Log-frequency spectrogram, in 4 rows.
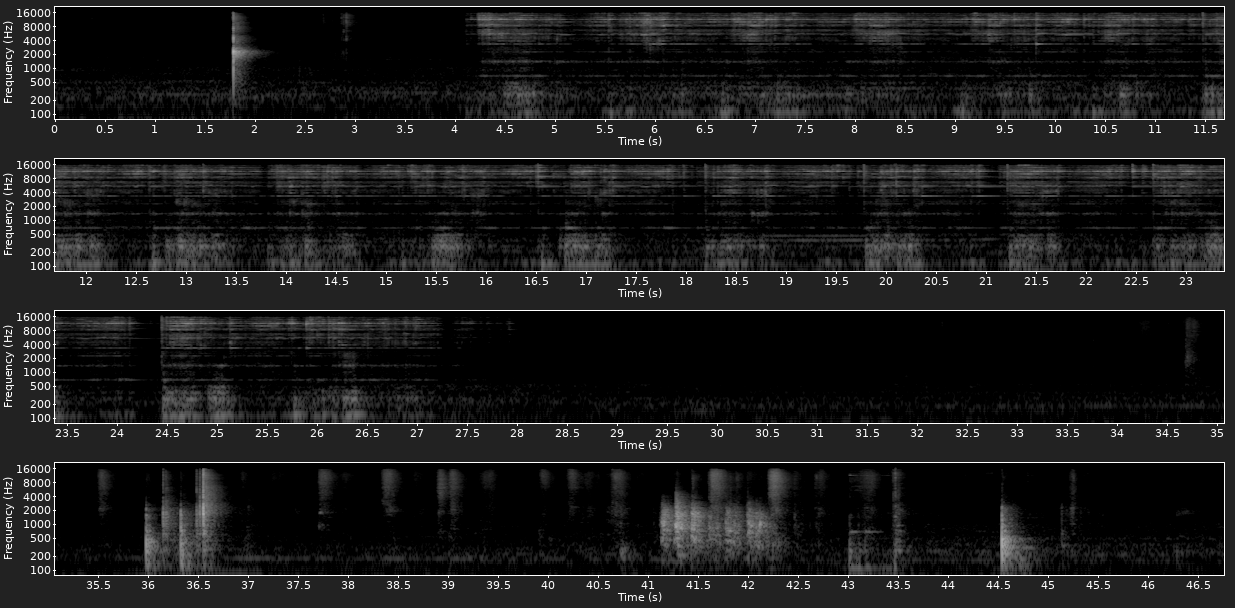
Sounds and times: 4.1s steel brush rubbing over an antique iron 27.6s

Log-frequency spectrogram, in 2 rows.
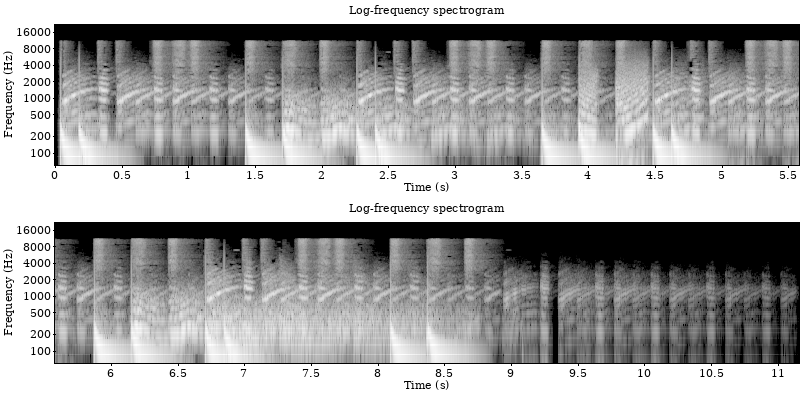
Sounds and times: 1.5s drum 2.8s
3.7s drum 8.9s

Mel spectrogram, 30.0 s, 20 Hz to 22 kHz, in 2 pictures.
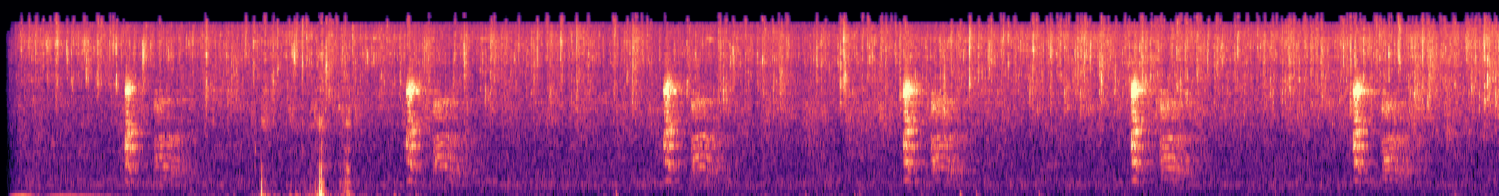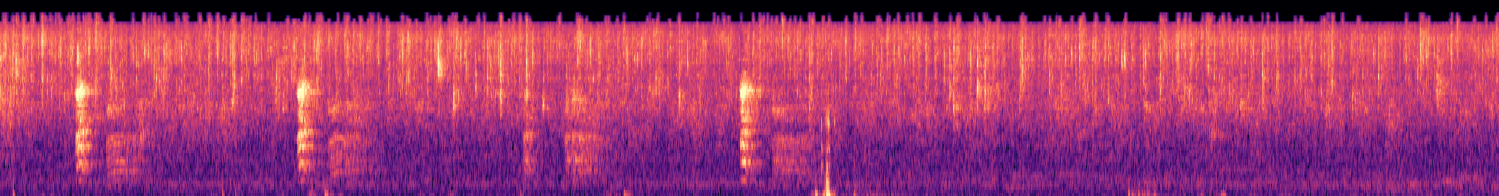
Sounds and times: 0.1s rain 29.9s
1.2s frog 1.9s
4.1s frog 4.6s
6.6s frog 7.2s
9.0s frog 9.6s
11.3s frog 12.0s
13.5s frog 14.3s
15.8s frog 16.4s
18.0s frog 18.6s
22.4s frog 23.2s

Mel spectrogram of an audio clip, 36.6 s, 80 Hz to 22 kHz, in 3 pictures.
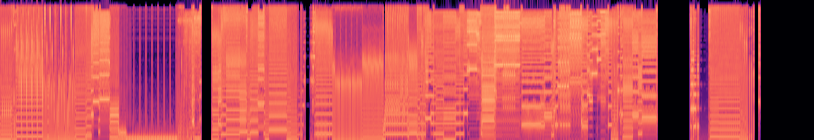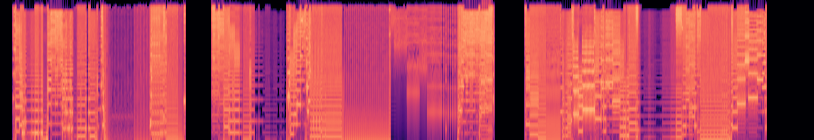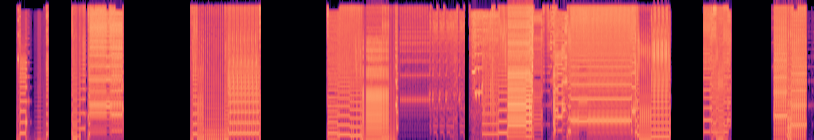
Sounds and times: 0.3s fractal 303 freakout 3.0s

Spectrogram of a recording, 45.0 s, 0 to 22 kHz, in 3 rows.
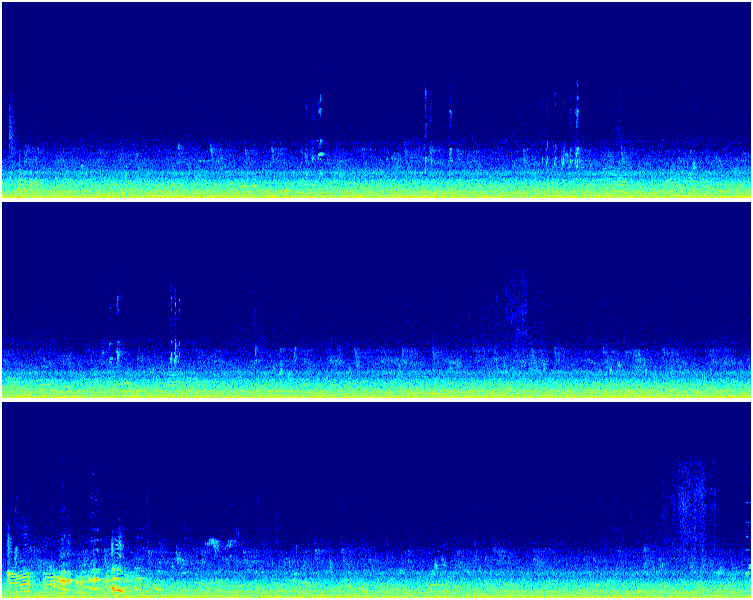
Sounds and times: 30.0s shouting 33.2s
30.0s talking 33.2s

